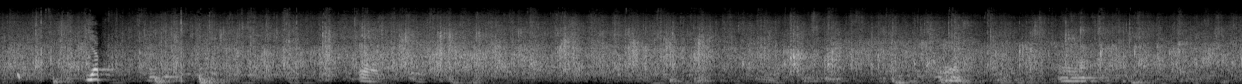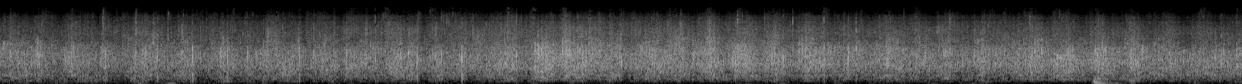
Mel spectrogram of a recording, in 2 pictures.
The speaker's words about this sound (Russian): Но я же не могу второй раз выйти на сцену, я уже на ней, так что можно не хлопать уже.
